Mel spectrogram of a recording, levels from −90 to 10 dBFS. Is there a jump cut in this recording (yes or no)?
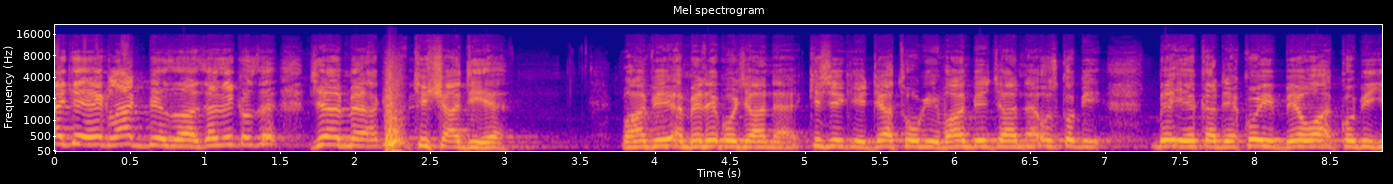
yes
